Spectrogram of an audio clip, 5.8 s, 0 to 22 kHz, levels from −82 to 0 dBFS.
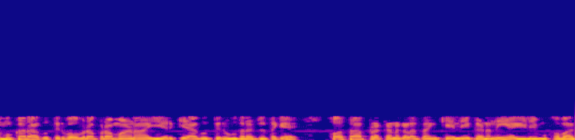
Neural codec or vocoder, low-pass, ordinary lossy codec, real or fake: none; 3.6 kHz; AAC, 32 kbps; real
